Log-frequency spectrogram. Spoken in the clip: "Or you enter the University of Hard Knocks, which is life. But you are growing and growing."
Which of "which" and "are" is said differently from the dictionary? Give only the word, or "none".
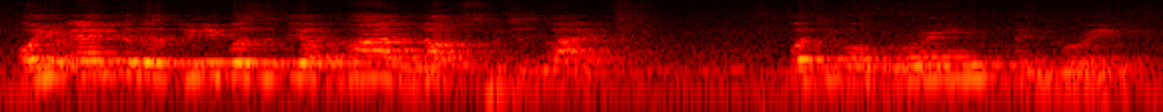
are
